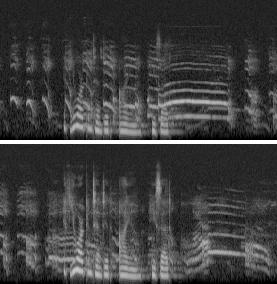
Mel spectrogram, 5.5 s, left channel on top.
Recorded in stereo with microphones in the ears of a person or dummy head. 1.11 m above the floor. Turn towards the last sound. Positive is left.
turn(degrees=-65)  # may be behind; listen again after turning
